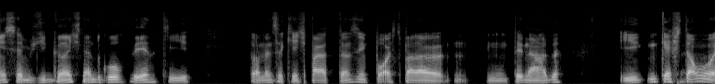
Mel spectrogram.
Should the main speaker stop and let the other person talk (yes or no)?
no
